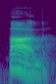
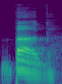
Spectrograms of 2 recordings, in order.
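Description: First: The vowel is an open Spanish-like 'ah'. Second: The vowel is the short English 'uh' sound. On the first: The speaker calls it wrong. "with the Spanish ah" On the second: The speaker calls it right. "and then the English"

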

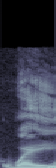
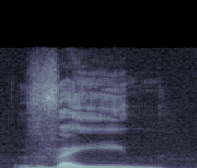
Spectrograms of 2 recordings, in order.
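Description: First: The word starts with a rounded W sound. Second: The word starts with a buzzing V sound. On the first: The speaker calls it wrong. "Not Wayne" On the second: The speaker calls it right. "You've got to get the V sound"

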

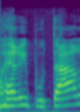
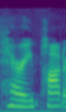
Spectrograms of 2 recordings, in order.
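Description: First: It is said with an Israeli accent. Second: It is said with an American accent. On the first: The speaker calls it wrong. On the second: The speaker calls it right.

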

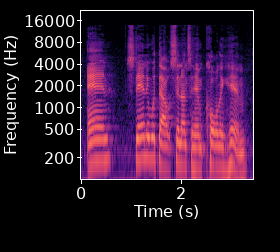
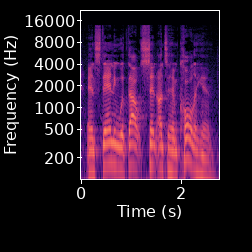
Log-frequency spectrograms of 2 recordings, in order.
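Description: Both takes have the same delivery.

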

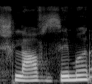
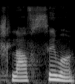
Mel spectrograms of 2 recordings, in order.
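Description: First: The z sounds like a buzzing z. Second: The z sounds like ts. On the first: The speaker calls it wrong. "I'm not pronouncing this as Schlafzimmer" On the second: The speaker calls it right. "I'm saying Schlafzimmer. So Z is pronounced as Z in German"

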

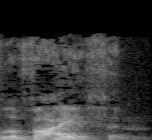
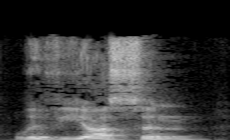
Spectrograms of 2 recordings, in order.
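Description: First: It is said with an English pronunciation. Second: It is said with an Ashkenazi Hebrew pronunciation.

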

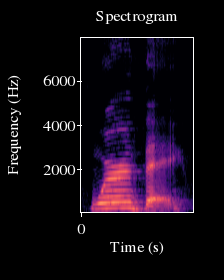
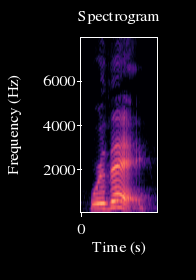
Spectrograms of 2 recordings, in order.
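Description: First: It is said at a slower pace. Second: It is said at a faster pace.

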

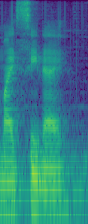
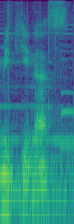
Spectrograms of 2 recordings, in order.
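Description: First: The name is said with English sounds. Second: The name is said with Greek sounds.

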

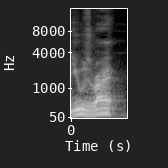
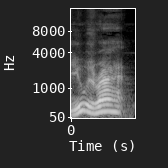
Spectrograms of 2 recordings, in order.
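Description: First: It is said in the speaker's plain accent. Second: It is said in a Southern American accent.

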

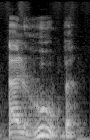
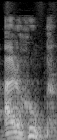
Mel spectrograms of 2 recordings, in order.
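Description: First: The word ends with a b sound. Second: The word ends with a p sound. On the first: The speaker calls it right. "ça désigne Al-Hub" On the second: The speaker calls it wrong. "les Espagnols ont mis un P"

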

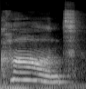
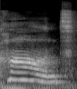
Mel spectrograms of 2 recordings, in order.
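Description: First: It is said with a British accent. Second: The same.

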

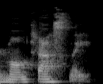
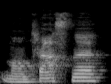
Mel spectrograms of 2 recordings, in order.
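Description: First: The final vowel is an 'e' sound. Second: The final vowel is an 'a' sound. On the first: This is the Mayo form. "in Mayo and in the Thuaidhigh, you hear Montrasni" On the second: This is the South Connemara form. "which is what people would say sort of in South Connemara"

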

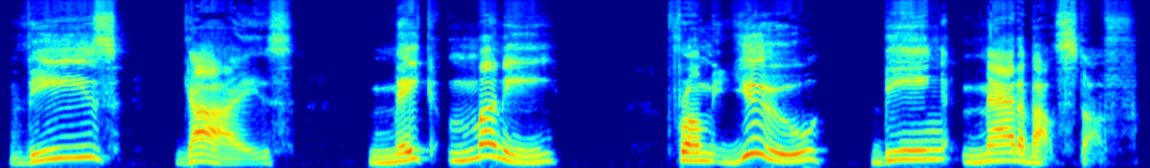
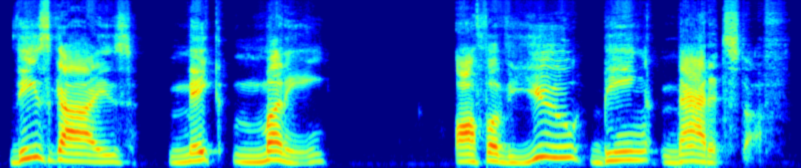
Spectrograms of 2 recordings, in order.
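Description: First: It is said very slowly. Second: It is said at a normal speed.

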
